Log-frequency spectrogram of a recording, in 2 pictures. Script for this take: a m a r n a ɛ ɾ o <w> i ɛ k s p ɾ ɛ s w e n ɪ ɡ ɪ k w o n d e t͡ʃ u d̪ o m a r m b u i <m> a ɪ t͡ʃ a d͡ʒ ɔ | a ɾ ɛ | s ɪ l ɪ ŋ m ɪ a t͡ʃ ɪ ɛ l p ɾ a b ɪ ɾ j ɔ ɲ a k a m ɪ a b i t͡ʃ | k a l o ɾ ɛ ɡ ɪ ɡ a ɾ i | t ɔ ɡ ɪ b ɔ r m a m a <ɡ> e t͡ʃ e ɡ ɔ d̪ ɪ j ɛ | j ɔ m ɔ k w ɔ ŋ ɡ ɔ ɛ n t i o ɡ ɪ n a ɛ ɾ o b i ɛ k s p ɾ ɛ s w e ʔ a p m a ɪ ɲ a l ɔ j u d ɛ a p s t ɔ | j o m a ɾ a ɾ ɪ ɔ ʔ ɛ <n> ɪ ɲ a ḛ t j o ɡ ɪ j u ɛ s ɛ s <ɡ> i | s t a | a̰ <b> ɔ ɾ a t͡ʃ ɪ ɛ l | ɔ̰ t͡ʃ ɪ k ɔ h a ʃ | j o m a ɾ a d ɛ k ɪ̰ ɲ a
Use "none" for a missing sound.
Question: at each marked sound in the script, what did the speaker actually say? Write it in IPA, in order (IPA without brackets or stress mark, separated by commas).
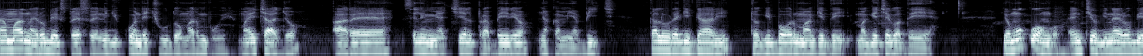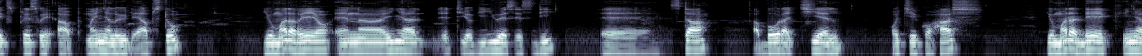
b, m, ɡ, n, d, b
